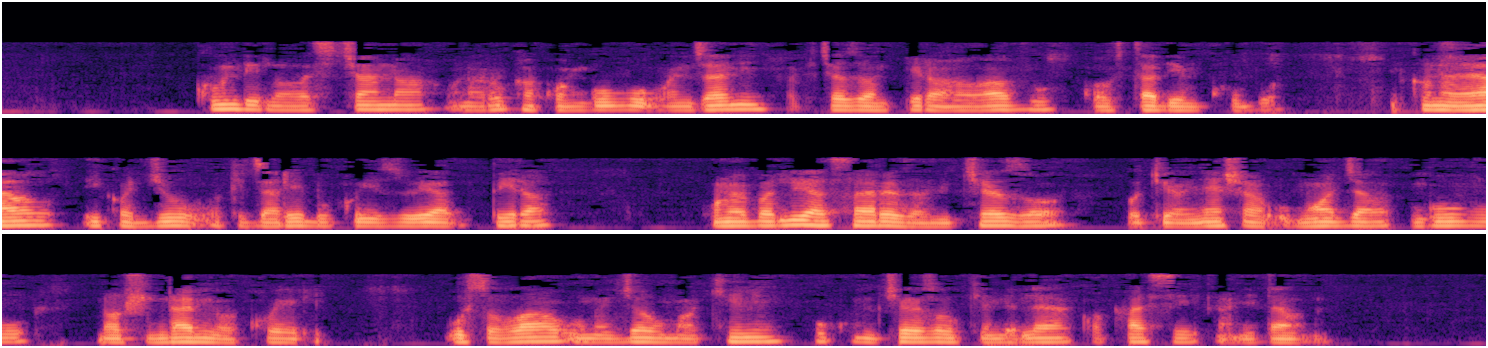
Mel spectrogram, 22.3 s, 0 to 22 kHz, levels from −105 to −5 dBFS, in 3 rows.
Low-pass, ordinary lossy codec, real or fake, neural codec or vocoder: 7.2 kHz; MP3, 24 kbps; fake; codec, 32 kHz, 1.9 kbps, SNAC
